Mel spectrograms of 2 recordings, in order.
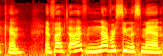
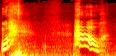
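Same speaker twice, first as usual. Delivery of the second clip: much higher, stunned and breathless questions; the floor drops out from under her; shocked disbelief; 8 semitones higher than usual. Acted. Wife told her husband is dead, in shocked disbelief.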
